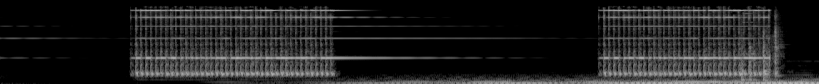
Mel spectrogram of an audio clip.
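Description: A telephone ringing twice, each ring lasting about two seconds with a pause of about two and a half seconds between, starting after a second of silence; a low hum runs underneath from about two seconds in.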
